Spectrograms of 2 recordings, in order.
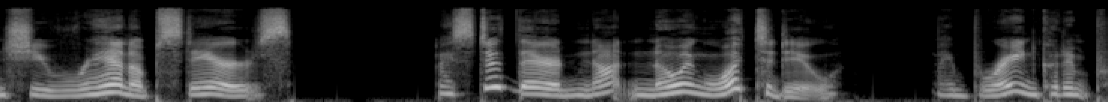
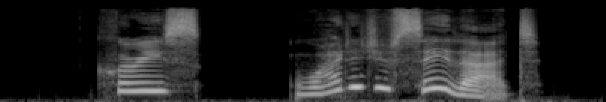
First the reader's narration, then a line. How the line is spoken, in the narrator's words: calmly said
